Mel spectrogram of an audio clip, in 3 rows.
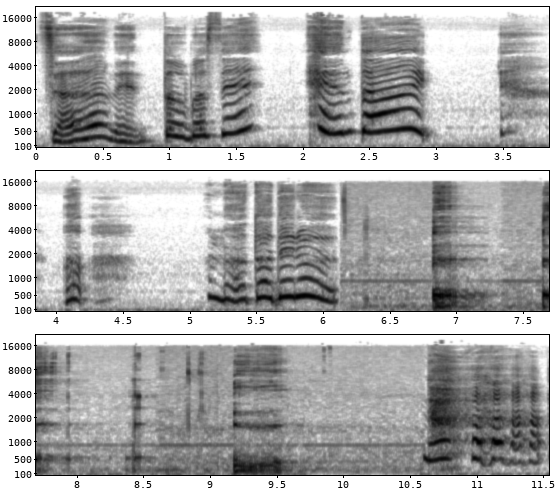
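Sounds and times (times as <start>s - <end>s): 
speech: 0.1s - 4.5s, 5.2s - 7.2s
woman burping: 6.8s - 9.7s
laughter: 10.6s - 11.5s.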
